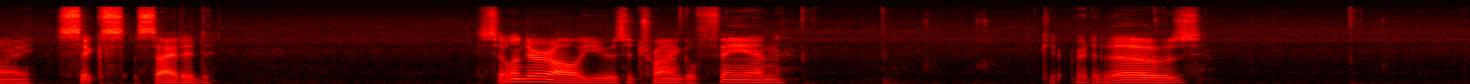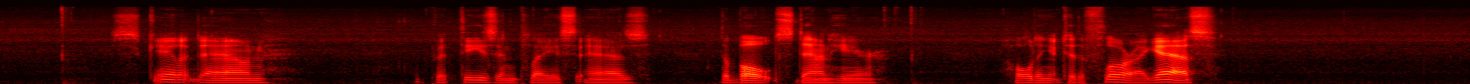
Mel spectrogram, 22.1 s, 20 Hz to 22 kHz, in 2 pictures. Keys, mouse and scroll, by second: 1.3 click, 4.0 middle click, 5.1 Tab, 5.4 middle click, 6.0 a, 6.7 c, 8.2 right click, 8.7 x, 10.2 Tab, 10.4 middle click, 11.6 s, 13.8 click, 14.0-15.5 scroll up 6, 14.4 shift+middle click, 15.3 shift+middle click, 15.7 middle click, 17.7 s, 20.4 middle click, 21.7 click.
